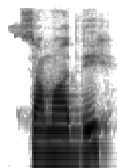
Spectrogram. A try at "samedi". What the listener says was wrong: সামাদি না সামদি, straight sound, এই ওটা বেসিক্যালি সাইলেন্ট মতো আছে, হ্যাঁ, ওটা, ও সরি, ওকে, হ্যাঁ, ইলে সামদি, ফাইন, দেন,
